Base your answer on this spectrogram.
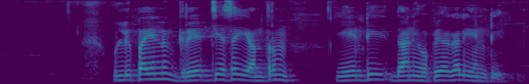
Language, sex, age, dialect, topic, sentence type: Telugu, male, 18-24, Utterandhra, agriculture, question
